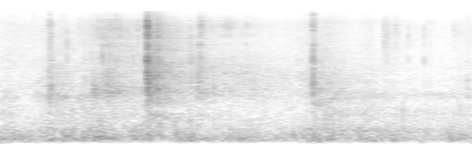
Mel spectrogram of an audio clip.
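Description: PVA sponge mop head pulled across a carpet sample to draw up spilled coffee: a faint dragging with a few short, sharp clicks.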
